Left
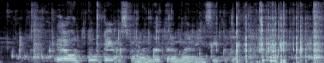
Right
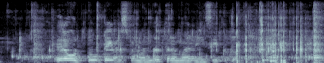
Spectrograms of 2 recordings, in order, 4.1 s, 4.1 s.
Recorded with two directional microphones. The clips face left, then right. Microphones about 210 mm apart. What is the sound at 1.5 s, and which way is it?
Speech, 20° right (ahead or behind).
